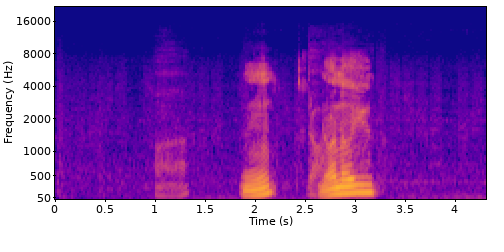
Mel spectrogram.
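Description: A man answers loudly in surprise.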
